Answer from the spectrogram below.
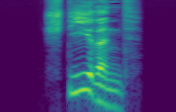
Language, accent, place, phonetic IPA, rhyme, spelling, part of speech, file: German, Germany, Berlin, [ˈʃtiːʁənt], -iːʁənt, stierend, verb, De-stierend.ogg
- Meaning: present participle of stieren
